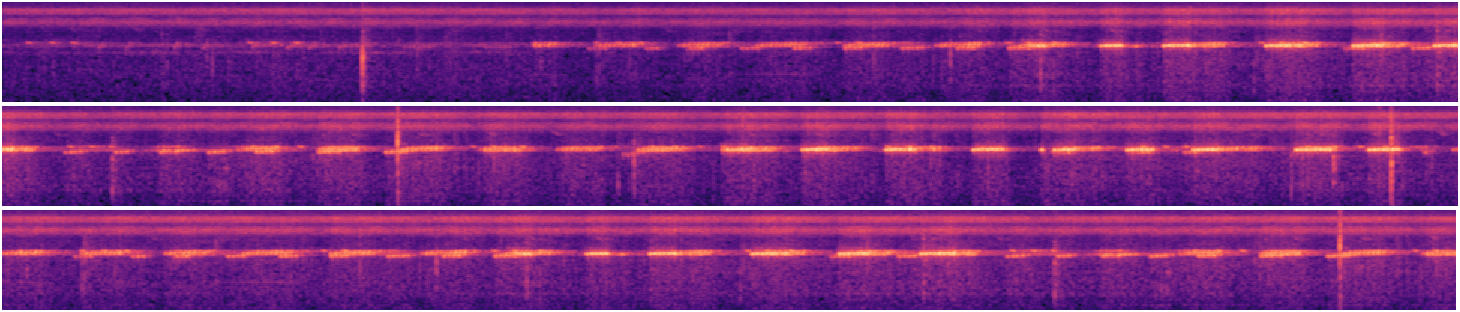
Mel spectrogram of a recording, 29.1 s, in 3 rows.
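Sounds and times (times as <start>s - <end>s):
crickets chirping at night in Africa: 0.0s - 29.0s.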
